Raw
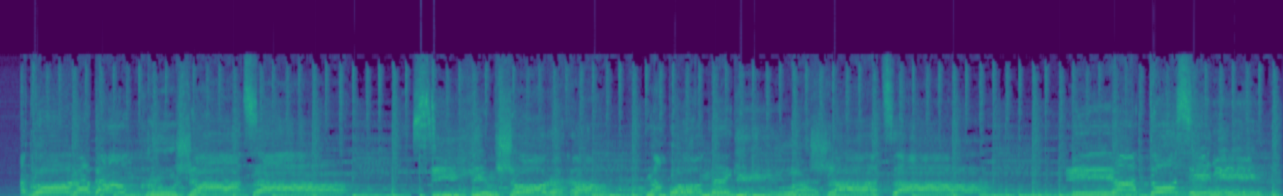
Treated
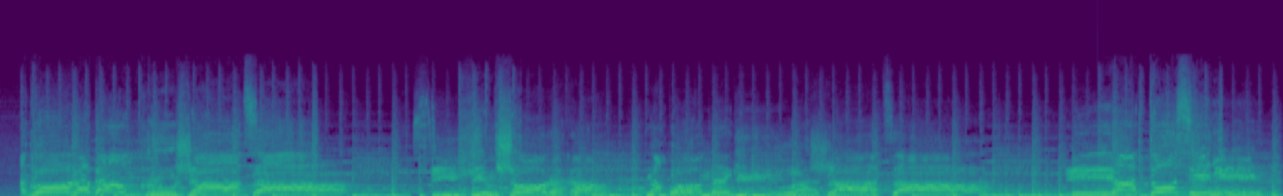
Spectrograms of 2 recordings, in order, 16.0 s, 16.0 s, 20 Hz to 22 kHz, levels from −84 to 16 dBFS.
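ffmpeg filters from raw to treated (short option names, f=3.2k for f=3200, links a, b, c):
-af "asetnsamples=n=441:p=0,asendcmd='3.97 lowpass f 3300;5.73 lowpass f 6800;6.52 lowpass f 3700;13.72 lowpass f 6400;15.28 lowpass f 3500',lowpass=5.7k"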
